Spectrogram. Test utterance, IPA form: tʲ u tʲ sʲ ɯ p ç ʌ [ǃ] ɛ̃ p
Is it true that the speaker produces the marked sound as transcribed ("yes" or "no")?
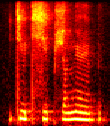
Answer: no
